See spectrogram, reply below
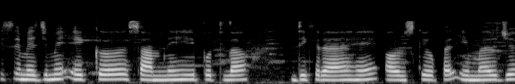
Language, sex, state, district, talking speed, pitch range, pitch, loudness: Hindi, female, Himachal Pradesh, Shimla, 165 wpm, 210-230 Hz, 220 Hz, -15 LUFS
